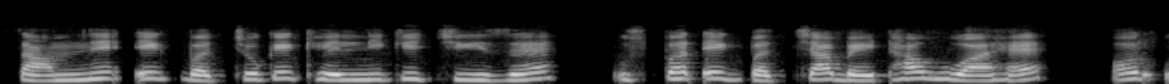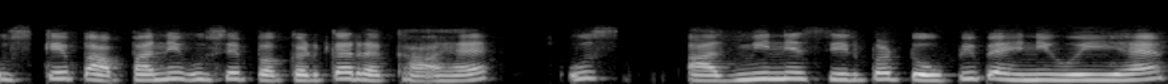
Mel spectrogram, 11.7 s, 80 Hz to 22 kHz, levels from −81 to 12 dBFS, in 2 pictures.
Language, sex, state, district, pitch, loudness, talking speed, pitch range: Hindi, female, Maharashtra, Pune, 250 Hz, -18 LUFS, 170 wpm, 230-275 Hz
